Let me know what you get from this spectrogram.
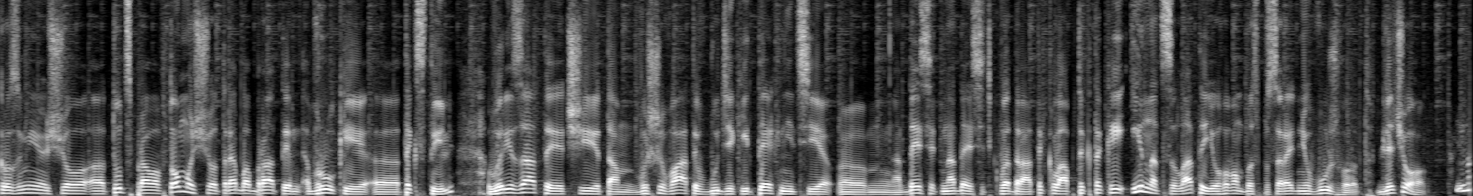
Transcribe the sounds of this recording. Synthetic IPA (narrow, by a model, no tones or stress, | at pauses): krɔzʊmʲijʊʃt͡ʃɔt̪ut̪spɾɑʋɐwt̪ɔmʊʃt͡ʃɔt̪ɾɛbɐbɾɑt̪ɪʋɾukɪt̪ekst̪ɪlʲʋɪɾʲizɑt̪ɪt͡ʃɪt̪ɑmʋɪʃɪʋɑt̪ɪwbudʲjɐkʲijt̪ɛxnʲit͡sʲi | d̪ɛsʲɐt̚ʲnɐd̪ɛsʲɐtʲkʋɐd̪ɾɑt̪ɪklˠɑpt̪ɪkt̪ɐkɪjinɐd̪sɪlˠɑt̪ɪjɔɦɔʋambespɔseɾɛdʲnʲɔɔʋuʒɦɔɾɔ̰t̪d̪lʲɐt͡ʃɔɦɔ̰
